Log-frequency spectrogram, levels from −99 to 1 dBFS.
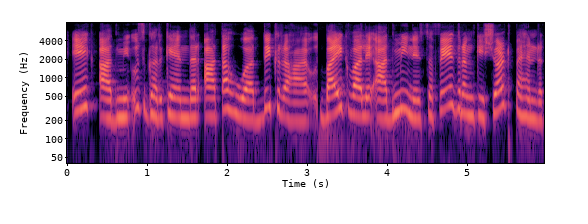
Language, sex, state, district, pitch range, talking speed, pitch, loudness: Hindi, female, Uttar Pradesh, Muzaffarnagar, 220-280 Hz, 220 wpm, 235 Hz, -27 LUFS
